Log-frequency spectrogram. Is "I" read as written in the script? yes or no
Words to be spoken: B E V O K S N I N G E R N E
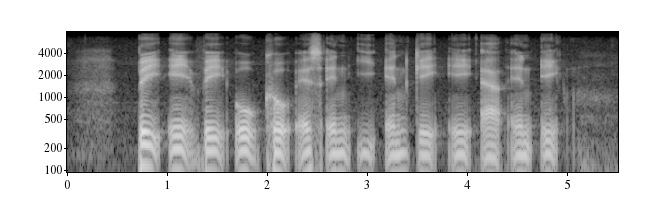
yes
